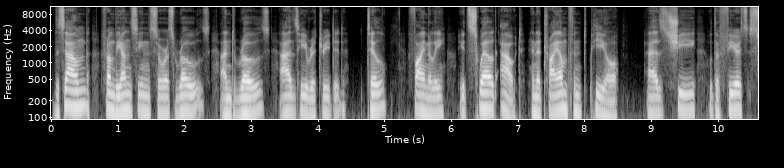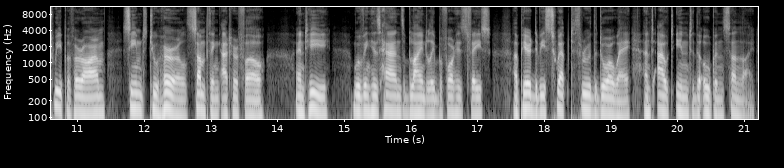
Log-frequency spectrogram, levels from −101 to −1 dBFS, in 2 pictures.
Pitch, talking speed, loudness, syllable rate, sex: 120 Hz, 165 wpm, -19 LUFS, 4.6 syllables/s, male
